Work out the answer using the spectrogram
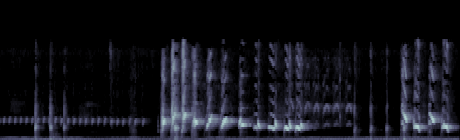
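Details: A green leafbird (cucak ijo) used as a trapping lure: a soft trill and clicks, then an abrupt burst of bright, falling whistled notes repeated rapidly, a short pause, and three more sharp chirps over steady low hum.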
